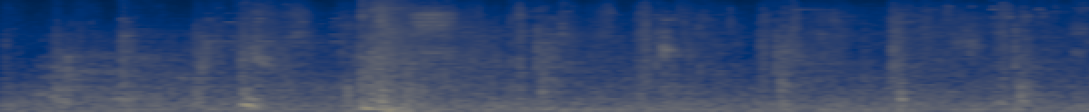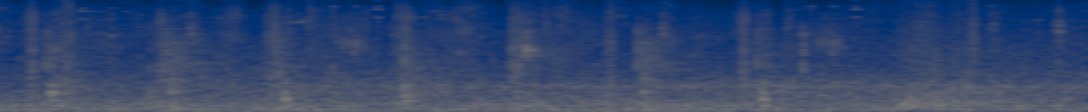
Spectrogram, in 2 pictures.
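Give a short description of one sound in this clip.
Hands and feet clank on the rungs of a metal ladder during a climb.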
